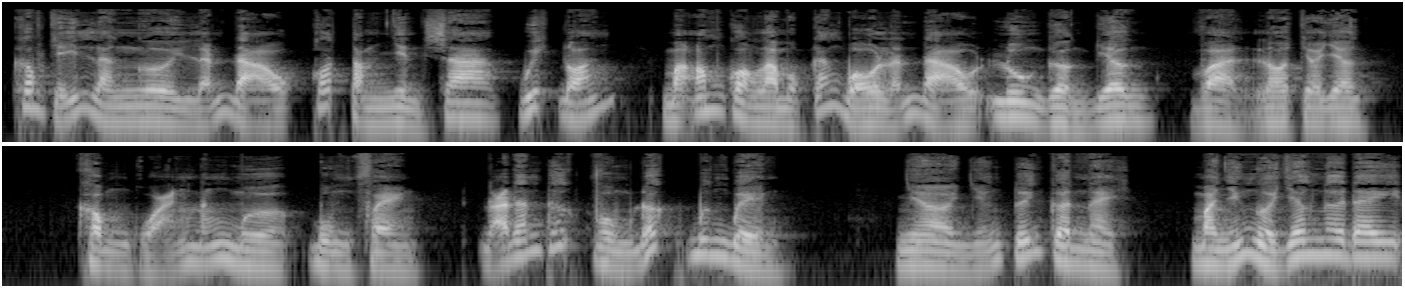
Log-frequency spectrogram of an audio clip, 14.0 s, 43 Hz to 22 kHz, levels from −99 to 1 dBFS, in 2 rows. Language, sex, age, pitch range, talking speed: Vietnamese, male, 30-49, 105-145 Hz, 225 wpm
